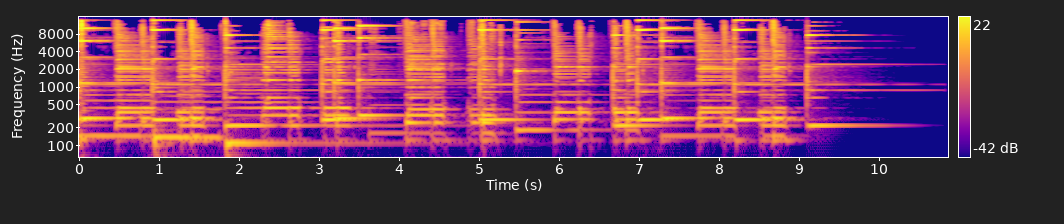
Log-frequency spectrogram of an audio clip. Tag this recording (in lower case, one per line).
glockenspiel
mallet percussion
xylophone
